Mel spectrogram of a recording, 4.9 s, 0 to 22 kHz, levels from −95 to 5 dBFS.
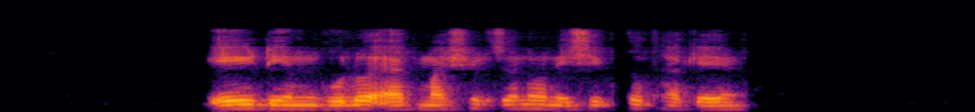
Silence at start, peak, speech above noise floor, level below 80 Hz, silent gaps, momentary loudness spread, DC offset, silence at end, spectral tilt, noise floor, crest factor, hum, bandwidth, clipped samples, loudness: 1.05 s; -6 dBFS; over 69 dB; -78 dBFS; none; 12 LU; under 0.1%; 1.15 s; -4.5 dB/octave; under -90 dBFS; 18 dB; none; 7.8 kHz; under 0.1%; -22 LUFS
